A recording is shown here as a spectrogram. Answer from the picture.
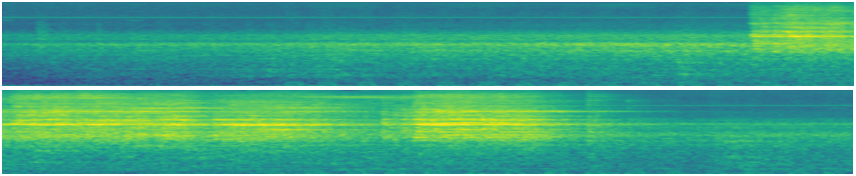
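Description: Locomotive-hauled double-deck passenger train passing close by, its wheels rumbling on the track. The wheels squeal loudly for about three seconds in the middle, peaking near the end of that stretch, then the squeal fades as the coaches roll on.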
